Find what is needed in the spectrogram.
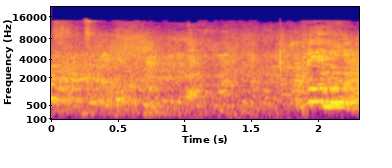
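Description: Indistinct chatter of several voices talking over one another in a hall, with no single clear speaker.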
